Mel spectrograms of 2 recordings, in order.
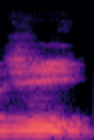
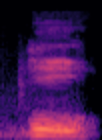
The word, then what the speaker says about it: gi: Yeah, a G, new G. For, a new gi? Gi. Is that how you say it? Gi. Gi? G. No, gi. G. It's gi. Gi. Gi.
